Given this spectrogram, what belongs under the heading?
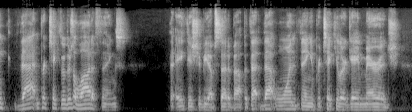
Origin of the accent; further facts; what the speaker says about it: Arkansas, United States; I am from Arkansas, and I've always been a huge fan of the Arkansas Razorbacks.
